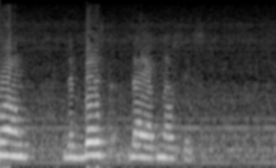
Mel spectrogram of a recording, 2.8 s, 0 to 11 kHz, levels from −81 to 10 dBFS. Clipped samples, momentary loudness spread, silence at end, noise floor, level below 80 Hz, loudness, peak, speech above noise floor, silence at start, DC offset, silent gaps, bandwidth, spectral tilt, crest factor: under 0.1%; 23 LU; 0 s; -32 dBFS; -48 dBFS; -13 LUFS; -2 dBFS; 20 dB; 0 s; under 0.1%; none; 9 kHz; -7.5 dB/octave; 12 dB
